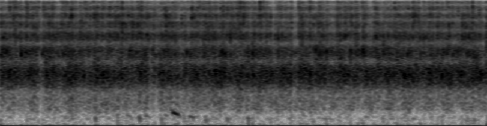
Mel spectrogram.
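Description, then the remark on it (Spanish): Steady, dense applause from a television studio audience on Azteca Internacional for a guest author, a continuous wash of clapping that holds at an even, fairly loud level for several seconds with no voices standing out. “Damos un aplauso con mucho amor y admiración.”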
